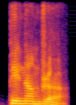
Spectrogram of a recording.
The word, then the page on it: penumbra: Indian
